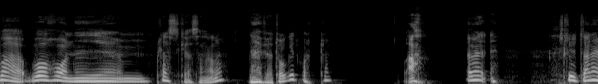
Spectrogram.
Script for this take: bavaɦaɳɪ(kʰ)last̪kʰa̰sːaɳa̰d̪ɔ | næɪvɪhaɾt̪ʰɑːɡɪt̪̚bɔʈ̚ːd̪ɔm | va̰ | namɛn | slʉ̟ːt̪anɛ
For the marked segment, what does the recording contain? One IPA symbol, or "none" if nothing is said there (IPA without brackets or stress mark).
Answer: pʰ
